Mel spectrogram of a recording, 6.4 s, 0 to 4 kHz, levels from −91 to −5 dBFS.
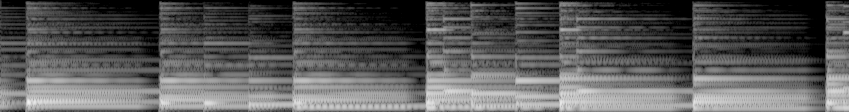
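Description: Nothing stood out as wrong on listening to this audio.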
